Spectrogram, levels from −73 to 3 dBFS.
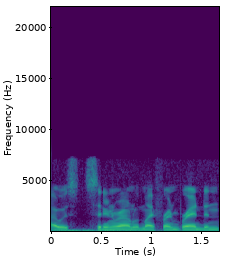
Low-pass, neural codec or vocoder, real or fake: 7.2 kHz; none; real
